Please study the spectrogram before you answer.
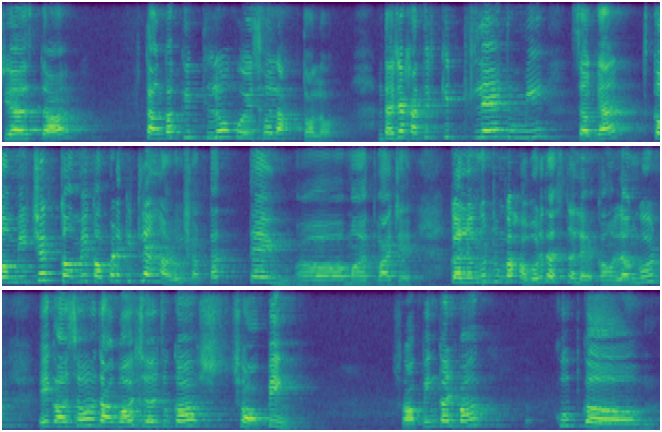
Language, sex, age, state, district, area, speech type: Goan Konkani, female, 18-30, Goa, Tiswadi, rural, spontaneous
